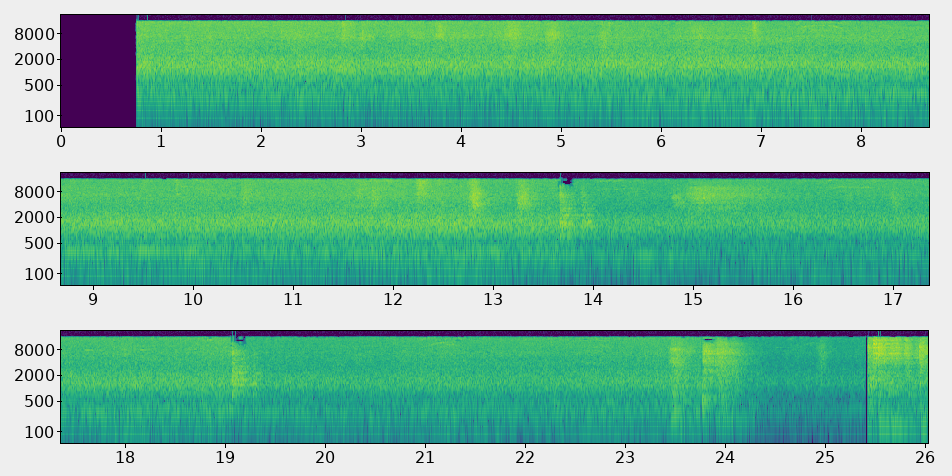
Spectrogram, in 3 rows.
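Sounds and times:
loud steady background noise: 0.8 - 26.0.

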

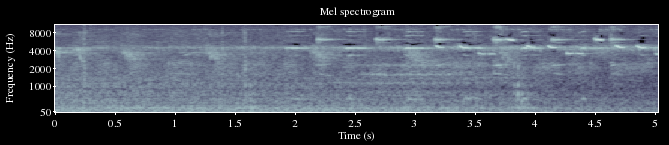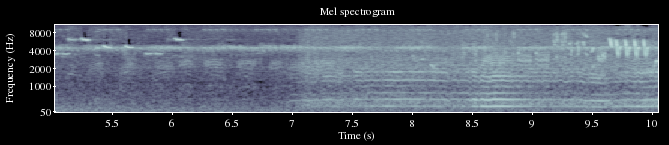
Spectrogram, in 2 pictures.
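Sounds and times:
small bird chirping: 0.0 - 7.1, 8.0 - 10.0
high-pitched insect trill: 5.2 - 10.0.

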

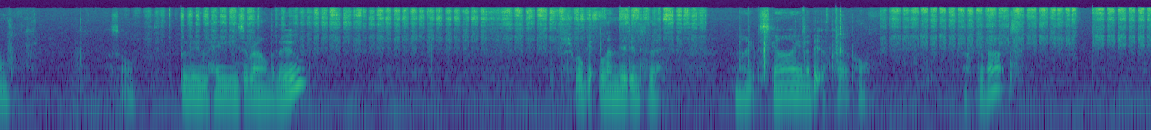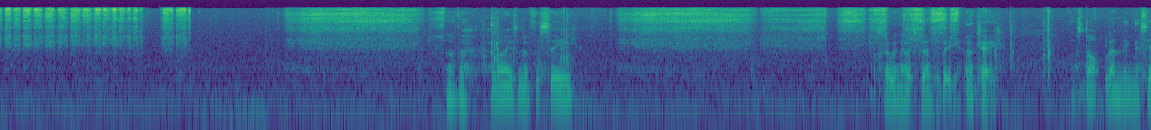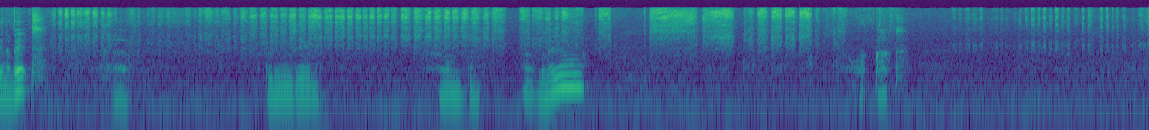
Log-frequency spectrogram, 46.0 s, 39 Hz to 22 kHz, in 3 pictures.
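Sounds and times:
pastel pencil scratching on paper: 1.8 - 9.4, 11.8 - 17.9, 19.2 - 21.3, 23.6 - 28.2, 31.4 - 38.8, 39.4 - 41.9, 43.5 - 46.0.

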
